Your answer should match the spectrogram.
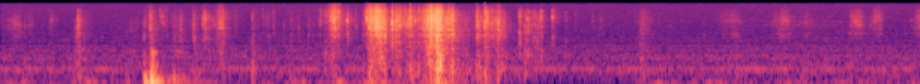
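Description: A stack of trading cards handled and flipped through by hand: scattered small clicks of cards, a sharp knock about a second in, and a louder rustle of cards sliding over one another a little before the middle.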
